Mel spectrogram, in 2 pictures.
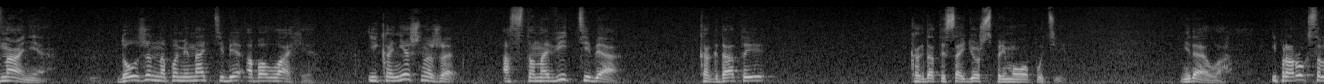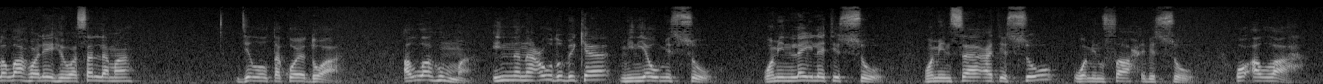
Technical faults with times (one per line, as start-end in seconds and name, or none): none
